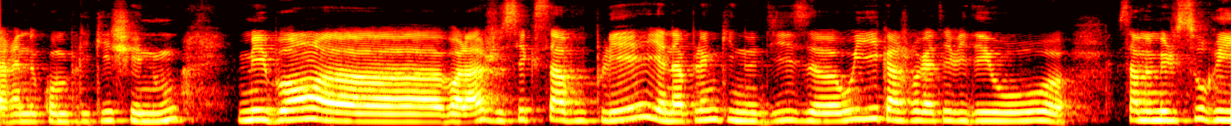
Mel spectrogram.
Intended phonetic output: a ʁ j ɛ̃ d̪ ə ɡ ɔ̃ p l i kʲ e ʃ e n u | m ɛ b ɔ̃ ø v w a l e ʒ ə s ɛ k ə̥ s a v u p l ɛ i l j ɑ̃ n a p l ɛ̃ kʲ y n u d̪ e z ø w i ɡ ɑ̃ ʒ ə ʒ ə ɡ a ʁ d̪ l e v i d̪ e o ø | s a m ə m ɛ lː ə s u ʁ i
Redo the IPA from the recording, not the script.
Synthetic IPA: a ʁ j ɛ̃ d̪ ə k ɔ̃ p l i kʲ e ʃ e n u | m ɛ b ɔ̃ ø v w a l a ʒ ə s ɛ k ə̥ s a v u p l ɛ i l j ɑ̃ n a p l ɛ̃ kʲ i n u d̪ i z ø w i k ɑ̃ ʒ ə ʁ ə ɡ a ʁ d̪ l e v i d̪ e o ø | s a m ə m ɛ l ə s u ʁ i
